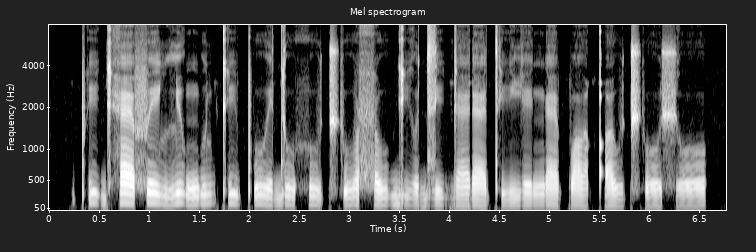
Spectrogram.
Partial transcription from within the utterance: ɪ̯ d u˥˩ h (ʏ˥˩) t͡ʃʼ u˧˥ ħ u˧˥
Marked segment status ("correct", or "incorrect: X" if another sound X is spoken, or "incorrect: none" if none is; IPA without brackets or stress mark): incorrect: u˥˩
